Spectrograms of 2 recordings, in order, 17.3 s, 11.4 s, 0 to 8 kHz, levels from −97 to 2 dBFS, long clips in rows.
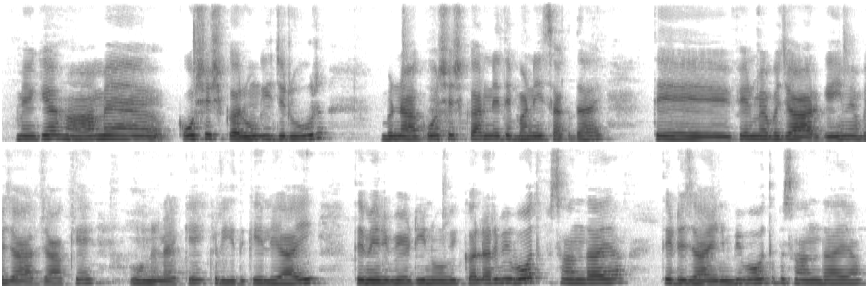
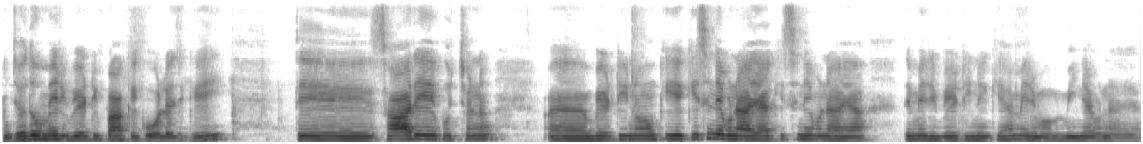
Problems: constant background noise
